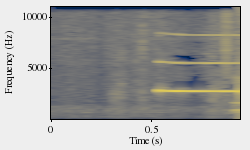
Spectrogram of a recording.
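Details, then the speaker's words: Simulated AED demonstration for cardiac arrest: a steady high-pitched electronic tone starts abruptly after quiet room sound as the defibrillator powers on. The device then talks the user through each step and says whether a shock is needed. "Once turned on, the device will walk you, or talk you through each step and will tell you whether a shock is needed."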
